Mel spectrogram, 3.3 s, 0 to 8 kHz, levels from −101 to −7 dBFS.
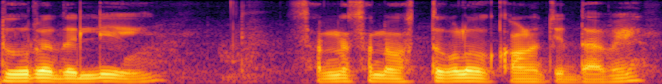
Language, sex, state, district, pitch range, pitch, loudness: Kannada, male, Karnataka, Koppal, 105-120 Hz, 110 Hz, -18 LUFS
